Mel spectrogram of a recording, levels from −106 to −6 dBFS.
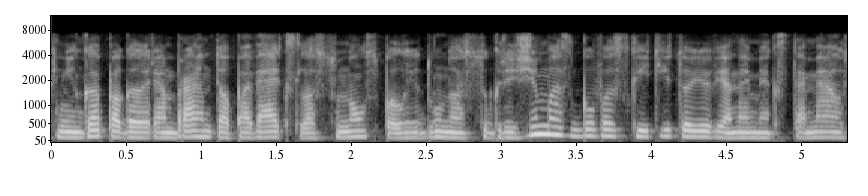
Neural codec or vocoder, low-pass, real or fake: codec, 16 kHz, 16 kbps, FunCodec, trained on LibriTTS, 50 frames a second; 7.2 kHz; fake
